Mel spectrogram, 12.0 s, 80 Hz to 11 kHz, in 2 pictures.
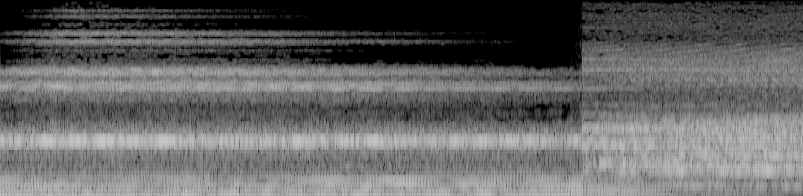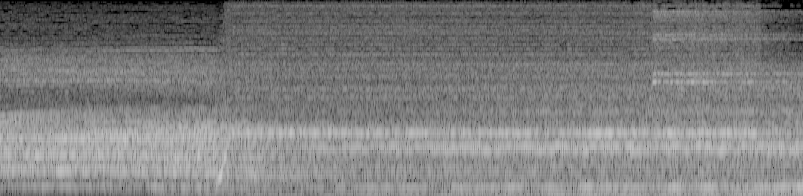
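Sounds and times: ambient music with held tones: 0.0 - 12.0.

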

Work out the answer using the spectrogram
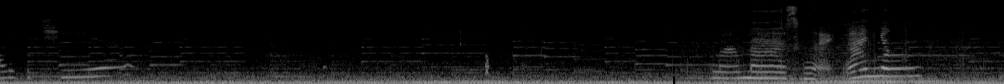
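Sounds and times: low car cabin rumble: 0.0 - 10.0.

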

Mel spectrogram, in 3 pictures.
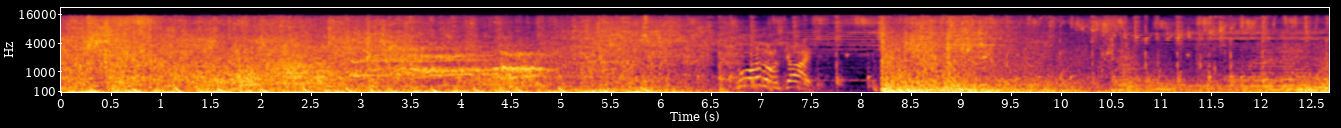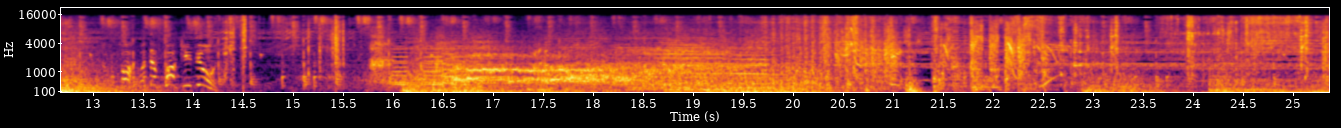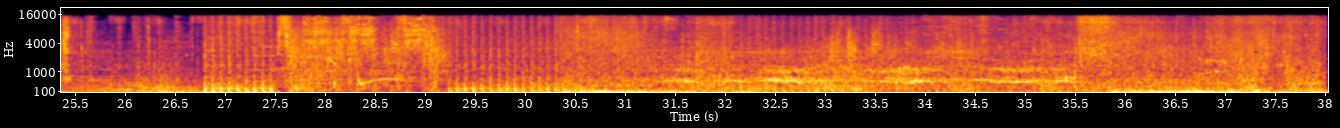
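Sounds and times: rapid gunfire: 0.0 - 3.2, 19.6 - 21.1, 26.3 - 38.0
glass shattering: 27.5 - 29.2.

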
